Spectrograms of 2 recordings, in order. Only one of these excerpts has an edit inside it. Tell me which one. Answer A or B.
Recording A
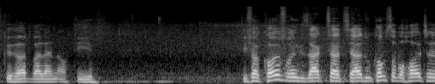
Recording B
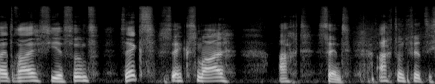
B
